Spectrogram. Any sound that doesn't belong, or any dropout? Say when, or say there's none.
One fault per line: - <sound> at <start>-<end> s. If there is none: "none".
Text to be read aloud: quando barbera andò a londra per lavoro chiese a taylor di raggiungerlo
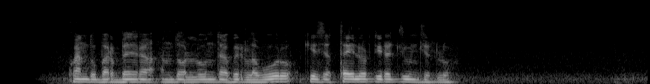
none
